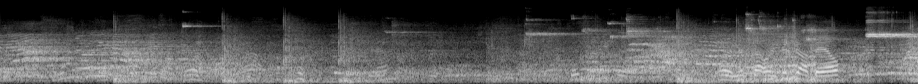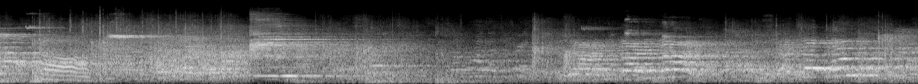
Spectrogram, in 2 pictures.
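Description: Basketball bouncing on a hardwood gym floor during live play, with sneaker squeaks and spectators' voices and shouts echoing in the large gym. The crowd gets louder from about six seconds in.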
